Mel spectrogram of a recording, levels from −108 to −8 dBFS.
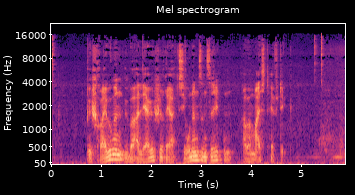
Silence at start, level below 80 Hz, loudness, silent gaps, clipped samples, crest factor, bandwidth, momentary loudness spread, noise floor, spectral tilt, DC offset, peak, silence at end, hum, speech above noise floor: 0 s; -48 dBFS; -24 LUFS; none; under 0.1%; 20 dB; 16.5 kHz; 15 LU; -52 dBFS; -4 dB/octave; under 0.1%; -6 dBFS; 0 s; none; 27 dB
